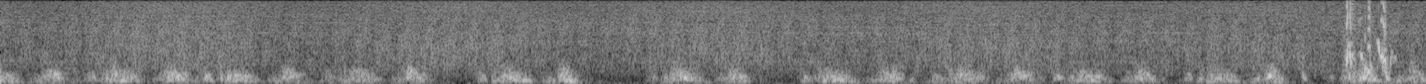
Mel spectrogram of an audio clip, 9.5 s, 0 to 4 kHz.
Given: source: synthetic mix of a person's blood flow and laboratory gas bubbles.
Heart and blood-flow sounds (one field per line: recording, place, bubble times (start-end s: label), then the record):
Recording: Doppler ultrasound of blood flow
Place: precordium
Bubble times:
8.67-8.74 s: bubbles
8.95-9.31 s: bubbles
From the record:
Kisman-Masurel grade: 213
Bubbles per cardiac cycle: several, 3 to 8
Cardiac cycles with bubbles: 1 to 10%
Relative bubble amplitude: loud (0.450 to 0.775)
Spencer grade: 1 (occasional bubble signal discernible with the cardiac motion signal, with majority of cardiac periods free of bubbles)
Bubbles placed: only in the low amplitude regions of the cardiac cycle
